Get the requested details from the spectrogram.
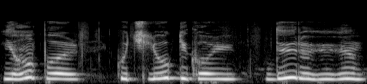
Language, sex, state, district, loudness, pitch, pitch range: Hindi, male, Himachal Pradesh, Shimla, -12 LUFS, 255 Hz, 245-270 Hz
